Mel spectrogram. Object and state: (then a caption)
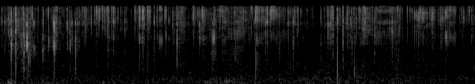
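Foil candy wrapper being crinkled. A small gold foil sweet wrapper is crinkled and twisted with the fingertips close to the microphone. The result is a dense run of sharp, bright crackles and crunches that is almost entirely high-pitched, with no low end.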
